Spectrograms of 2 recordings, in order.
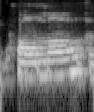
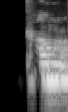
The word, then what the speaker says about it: Cuomo: Cuomo of New York. Cuomo.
